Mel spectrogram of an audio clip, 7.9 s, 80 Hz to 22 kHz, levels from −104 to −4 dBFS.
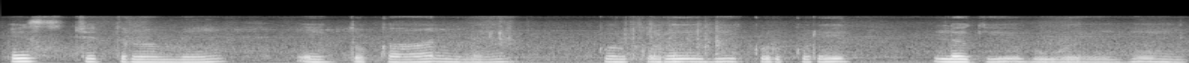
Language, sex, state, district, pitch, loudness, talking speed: Hindi, female, Madhya Pradesh, Dhar, 165 Hz, -18 LUFS, 90 wpm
